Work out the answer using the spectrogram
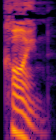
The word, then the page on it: coin: British English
